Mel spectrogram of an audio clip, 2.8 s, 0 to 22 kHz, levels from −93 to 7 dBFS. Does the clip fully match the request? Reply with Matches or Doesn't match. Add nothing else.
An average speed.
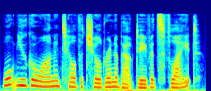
Doesn't match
